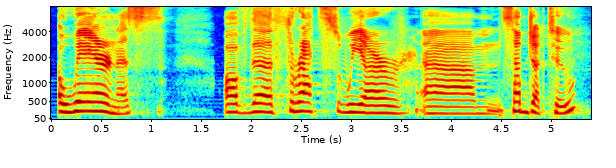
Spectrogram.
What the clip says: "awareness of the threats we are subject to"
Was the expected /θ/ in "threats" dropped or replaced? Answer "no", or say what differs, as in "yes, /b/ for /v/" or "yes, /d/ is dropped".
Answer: no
